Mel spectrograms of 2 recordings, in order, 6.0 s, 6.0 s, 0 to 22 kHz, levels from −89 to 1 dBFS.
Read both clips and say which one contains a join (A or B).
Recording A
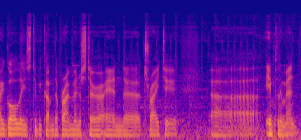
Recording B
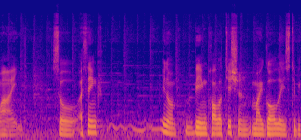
B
